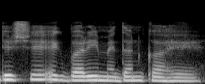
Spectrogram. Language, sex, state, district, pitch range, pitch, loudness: Hindi, female, Arunachal Pradesh, Lower Dibang Valley, 175-215 Hz, 185 Hz, -15 LUFS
